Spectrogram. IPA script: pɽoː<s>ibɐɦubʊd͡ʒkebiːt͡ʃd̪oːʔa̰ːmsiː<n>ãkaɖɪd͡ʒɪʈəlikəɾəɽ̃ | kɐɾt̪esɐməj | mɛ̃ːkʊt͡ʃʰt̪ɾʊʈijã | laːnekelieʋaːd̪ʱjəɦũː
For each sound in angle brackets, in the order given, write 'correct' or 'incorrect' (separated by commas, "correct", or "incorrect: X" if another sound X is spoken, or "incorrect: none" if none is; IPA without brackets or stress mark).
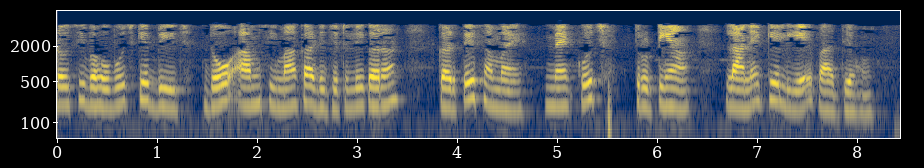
correct, incorrect: m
